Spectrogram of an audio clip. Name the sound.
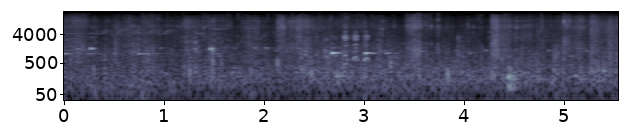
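goats bleating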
